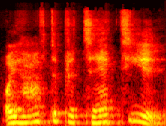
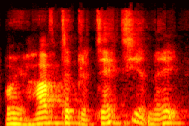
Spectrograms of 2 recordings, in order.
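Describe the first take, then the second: First: Higher, slow mocking Scottish accent; teasing Scottish accent imitation. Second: Put-on Scottish accent, better done; Scottish lilt, teasing the friend. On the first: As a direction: parrot the bad Scottish accent. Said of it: "What's that Scottish accent?". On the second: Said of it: "you do it much better".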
